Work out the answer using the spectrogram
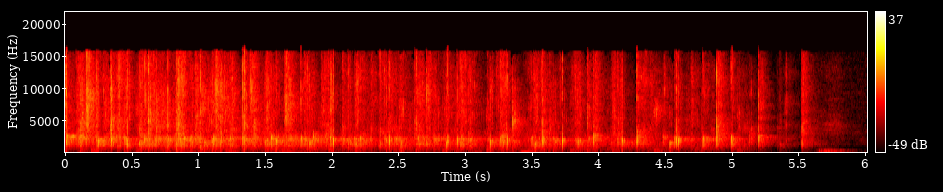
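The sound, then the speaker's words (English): Audience applause after singing happy birthday at a lecture event: steady, dense clapping from a crowd with some voices mixed in, thinning and fading out near the end. “Yeah, let's give him a round.”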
